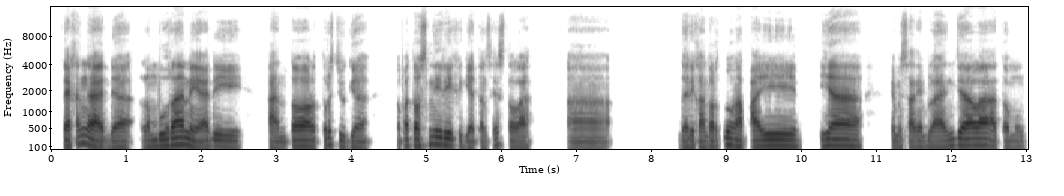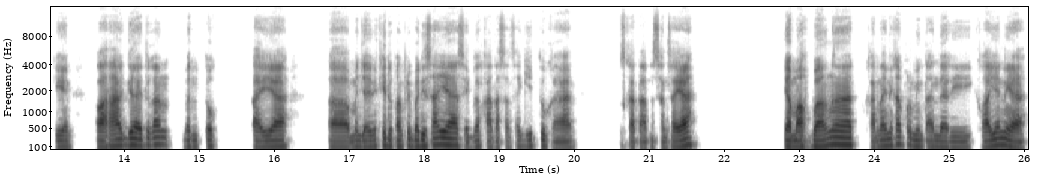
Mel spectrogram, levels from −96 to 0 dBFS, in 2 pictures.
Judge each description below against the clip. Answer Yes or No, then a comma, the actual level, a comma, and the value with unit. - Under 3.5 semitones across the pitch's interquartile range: Yes, average, 2.8 semitones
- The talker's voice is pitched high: No, low, 110 Hz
